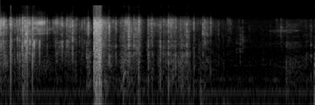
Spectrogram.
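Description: Trading-card pack wrapper being handled and torn open: crinkling and crackling, with one loud sharp rip about a second in, dying away to near quiet in the last second.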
